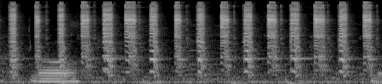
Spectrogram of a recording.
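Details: BMW E53 X5, parked with engine off, body rocked by hand on a 34 °C day: sharp dry squeaks about twice a second, one per rock, traced by feel to a worn right rear upper control arm bushing, to be replaced.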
